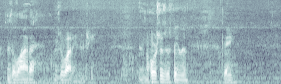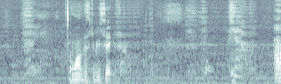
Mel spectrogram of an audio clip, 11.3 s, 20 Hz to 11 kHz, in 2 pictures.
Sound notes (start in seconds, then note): 5.9 exhales deeply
